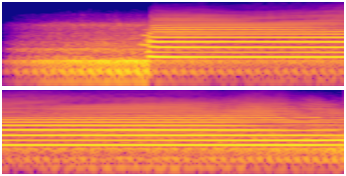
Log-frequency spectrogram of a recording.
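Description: Diesel locomotive of the Turkish Eastern Express: a low rumble of the running train, then about a second in the horn sounds one long, steady blast, several tones at once, held for about four seconds.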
